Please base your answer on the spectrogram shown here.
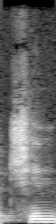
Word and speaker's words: Qin: which is talking about the Qin Dynasty and it's spelled q-i-n and in class we will go over Pages 172 to 175.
